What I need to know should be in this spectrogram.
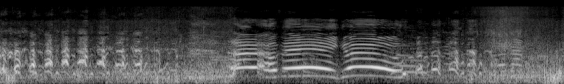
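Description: A man laughs loudly close by.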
